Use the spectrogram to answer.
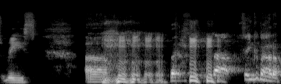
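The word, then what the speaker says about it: Ries: Jack trout and alrise Al ree is how he pronounce it I interviewed his daughter the other day and she told me it was Reese um but think about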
